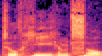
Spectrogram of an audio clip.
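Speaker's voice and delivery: plain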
